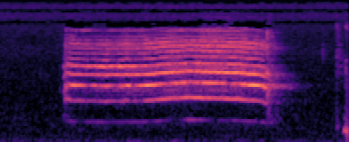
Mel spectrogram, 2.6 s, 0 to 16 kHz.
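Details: A big male F2 Savannah cat gives one long, steady, drawn-out meow for attention, wanting to play, with his favourite stick toy.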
